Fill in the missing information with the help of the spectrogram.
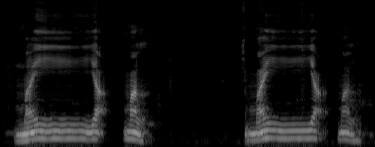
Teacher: nun mati bertemu dengan huruf ya nunnya hilang yang keluar huruf ynya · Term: idgham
